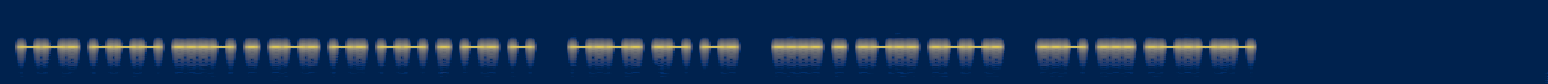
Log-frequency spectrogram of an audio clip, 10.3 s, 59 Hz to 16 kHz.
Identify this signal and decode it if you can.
Morse code, heard as a keyed tone, about 32 wpm, 700 Hz. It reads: GOVERNMENT CAN HELP US.
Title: Sentences from Top 1000 Words - Review Part 5 - 30wpm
